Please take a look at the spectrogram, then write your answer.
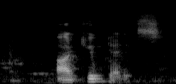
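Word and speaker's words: Archaeopteryx: य डायग्राम आपके सामने आर Q takes are Q means होता पुराना टेरेक्स प साइलेंट इसमें टेरेक्स पते इस टेरेक्स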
